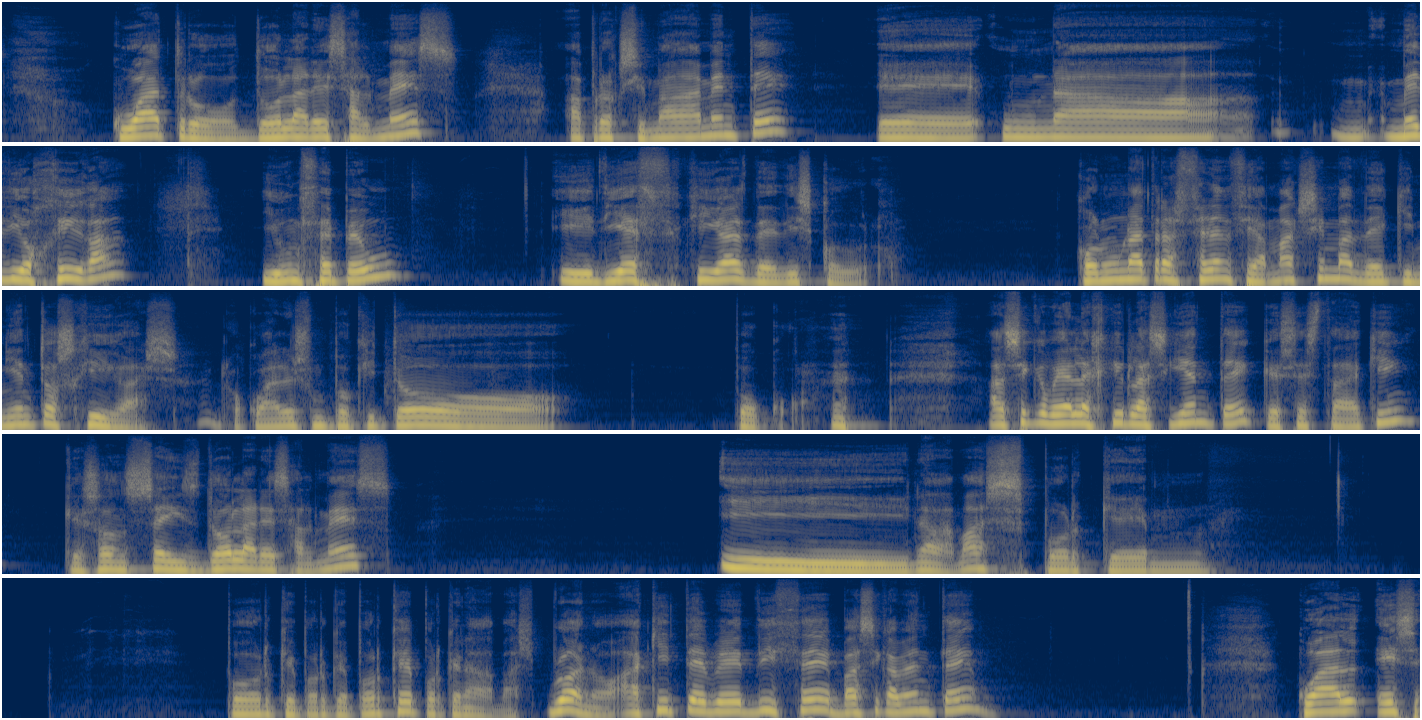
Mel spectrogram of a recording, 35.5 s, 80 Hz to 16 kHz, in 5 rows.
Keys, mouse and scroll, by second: 20.0 click, 24.5 scroll down 2, 25.7-28.7 scroll down 4, 28.7-29.4 scroll down 1, 29.4-30.1 scroll up 2, 30.1-34.4 scroll down 3, 34.4-35.4 scroll down 1.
